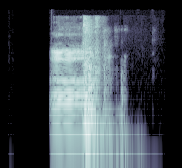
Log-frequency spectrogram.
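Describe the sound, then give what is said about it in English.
A wooden chair creaks under someone leaning on it, then breaks with a sharp cracking snap and one smaller crack after it. The sound is brief and fairly loud, with no voices. “I think your chair just broke. Nice. Yep, sure did. It sure did. Wow. What'd you break the chair for? I was just leaning on the chair and it broke.”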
